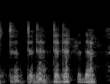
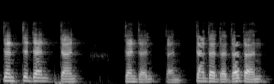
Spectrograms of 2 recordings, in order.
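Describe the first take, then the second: First: Very soft vocalized jazz drum beat; smooth jazz drumming. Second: Punchy vocalized intro beat; opening theme imitation. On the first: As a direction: tap out a hushed jazz groove with your voice. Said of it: "play some smooth jazz". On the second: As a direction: sing out a drum intro on "dun". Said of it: "the opening be like". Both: Shown as a demonstration.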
